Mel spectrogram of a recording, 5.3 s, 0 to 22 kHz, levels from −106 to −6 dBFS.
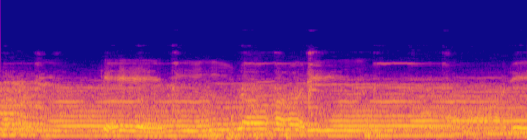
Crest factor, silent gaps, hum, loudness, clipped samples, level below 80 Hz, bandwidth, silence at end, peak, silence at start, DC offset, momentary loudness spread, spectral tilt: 12 dB; none; none; -22 LUFS; under 0.1%; -46 dBFS; 4.9 kHz; 0 s; -10 dBFS; 0 s; under 0.1%; 3 LU; -13 dB/octave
